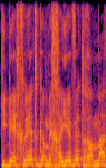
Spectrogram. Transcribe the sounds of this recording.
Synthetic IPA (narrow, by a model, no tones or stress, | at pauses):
hibe̞ːχletɡamːe̞χajeve̞tʁama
